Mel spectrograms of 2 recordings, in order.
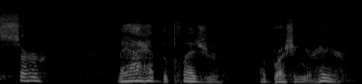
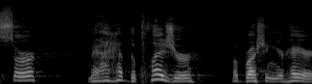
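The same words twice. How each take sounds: First: It is said very quietly. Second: It is said a little louder.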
